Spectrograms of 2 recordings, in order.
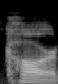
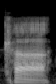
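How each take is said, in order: First: The final R sound is clearly pronounced. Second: The final R sound is dropped entirely. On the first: The speaker calls it right. "please put a R on your words? It's car" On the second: The speaker calls it wrong. "not Kai"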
